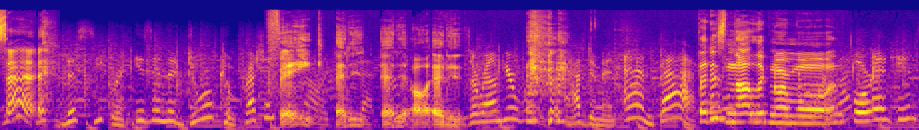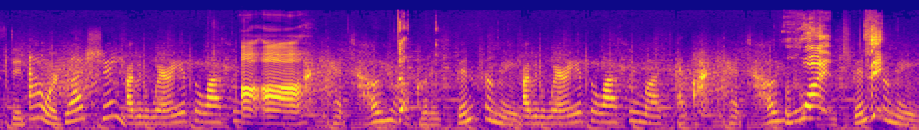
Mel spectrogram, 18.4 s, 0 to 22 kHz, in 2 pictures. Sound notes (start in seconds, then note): 0.4 voice-over; 4.8 voice-over; 8.2 voice-over; 13.1 gagging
